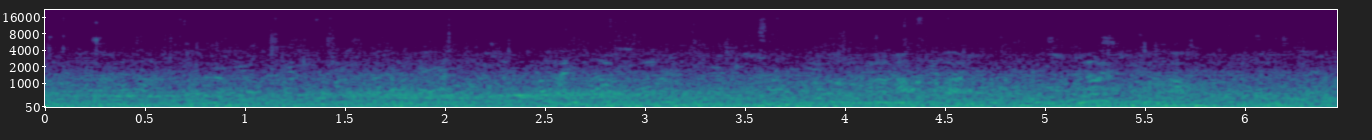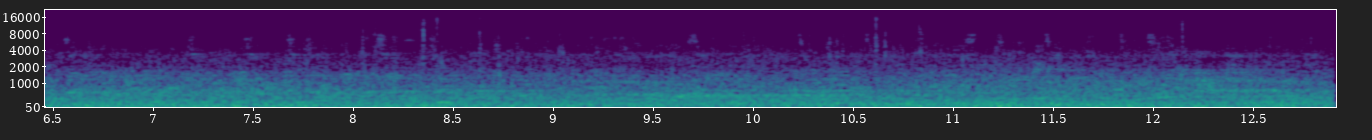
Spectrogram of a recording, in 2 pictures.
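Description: Rain patters steadily on an umbrella outdoors.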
